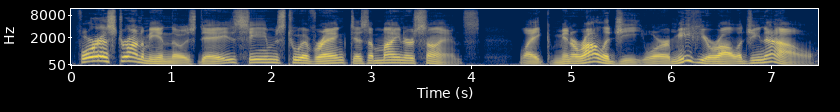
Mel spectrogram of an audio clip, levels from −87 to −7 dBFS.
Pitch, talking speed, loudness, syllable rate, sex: 140 Hz, 145 wpm, -18 LUFS, 4.7 syllables/s, male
